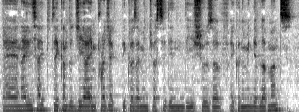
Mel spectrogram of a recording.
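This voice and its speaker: A man's voice: medium pitch, level tone, fairly quick, soft background music. A man in his twenties from France introducing himself as a student. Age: 20s. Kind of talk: self-introduction.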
